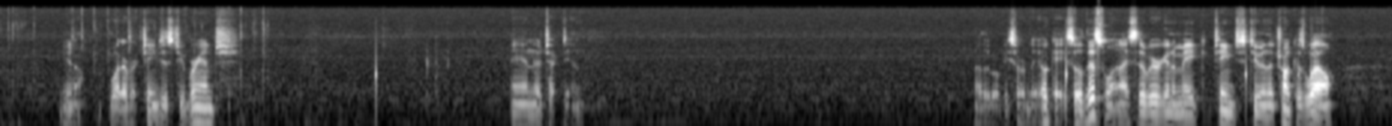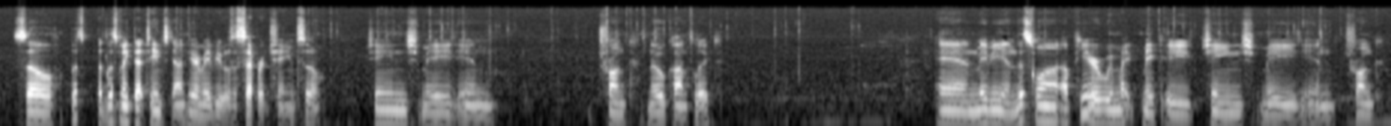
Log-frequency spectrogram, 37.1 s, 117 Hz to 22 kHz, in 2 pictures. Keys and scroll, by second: 0.0-3.8 typing, 22.0-30.0 typing, 33.4-37.1 typing.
